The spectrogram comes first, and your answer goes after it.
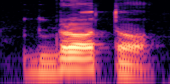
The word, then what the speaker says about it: ব্রত: হবে বয় ফলা ত ব্রত শব্দের সঠিক উচ্চারণের রূপটি হলো বয় এর ফলা ওকার ত ওকার ব্রত 47 নম্বর প্রশ্ন কবিতার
